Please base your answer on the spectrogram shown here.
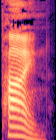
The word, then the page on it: pine: British English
